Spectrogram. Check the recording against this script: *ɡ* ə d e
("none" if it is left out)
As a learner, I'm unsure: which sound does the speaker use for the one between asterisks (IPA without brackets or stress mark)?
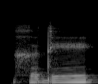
x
